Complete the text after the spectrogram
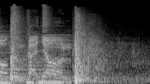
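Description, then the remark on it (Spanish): A single loud gunshot cracks out over a musical backdrop, a sharp bang that quickly fades into a lingering low rumble. “Cuando de pronto son un disparo”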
